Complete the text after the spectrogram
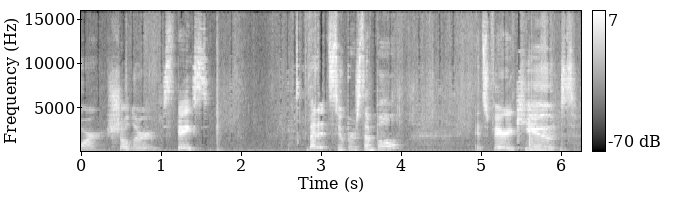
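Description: Fabric rustles softly as it is folded and handled.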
